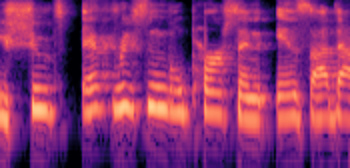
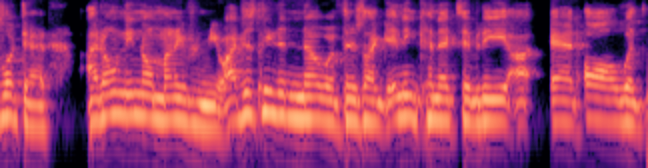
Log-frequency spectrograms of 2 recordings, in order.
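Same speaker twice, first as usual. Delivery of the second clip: rattling it off fast; words tumbling out in a rush; a hint of adrenaline-fueled rambling. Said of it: "He's talking ninety to nothing".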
